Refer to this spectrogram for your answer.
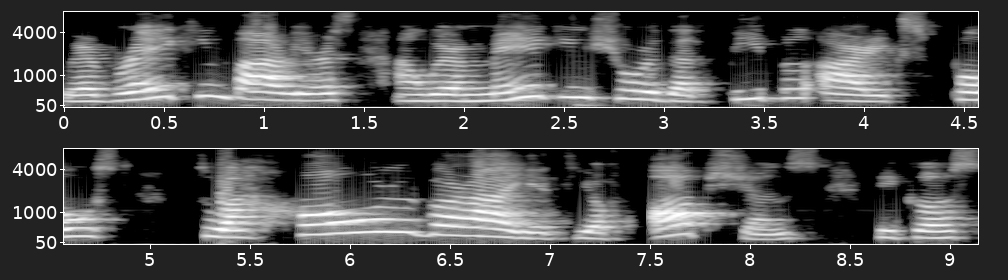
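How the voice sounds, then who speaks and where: A woman's fairly high voice in an Argentine accent, very slow, with very wide pitch swings. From Argentina. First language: Spanish. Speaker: journalist and author. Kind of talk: interview.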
